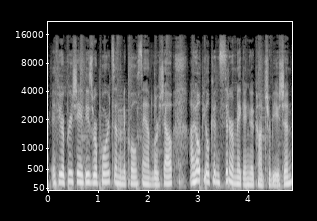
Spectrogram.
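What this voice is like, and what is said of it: Voice a little off from a cold. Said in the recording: “my voice is a little off. I'm under the weather. I'm fighting back a winter cold.”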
